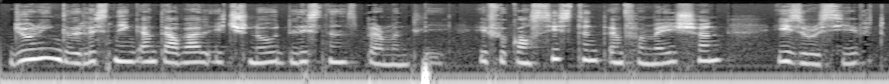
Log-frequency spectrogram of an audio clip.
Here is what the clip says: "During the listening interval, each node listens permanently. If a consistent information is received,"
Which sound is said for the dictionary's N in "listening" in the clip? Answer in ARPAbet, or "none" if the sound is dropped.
N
